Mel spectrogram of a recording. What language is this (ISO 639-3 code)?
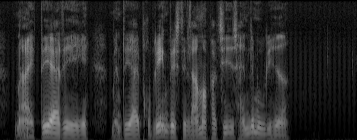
dan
